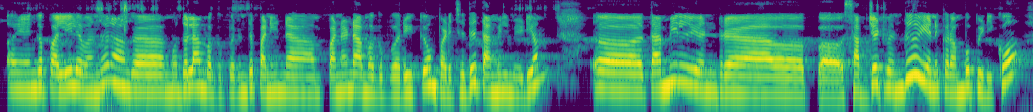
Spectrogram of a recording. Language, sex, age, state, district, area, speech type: Tamil, female, 18-30, Tamil Nadu, Krishnagiri, rural, spontaneous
